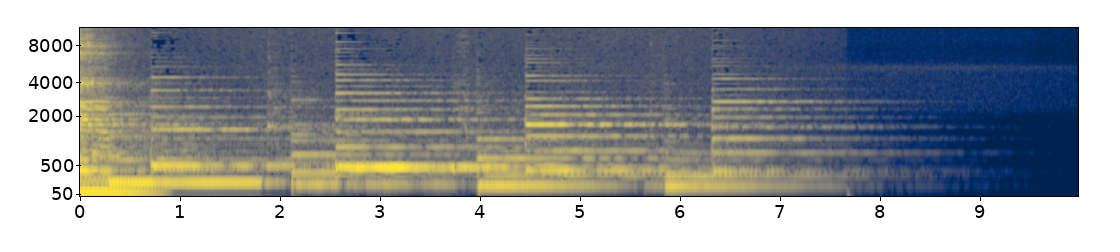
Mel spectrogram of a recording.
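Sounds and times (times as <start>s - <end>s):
plucked guitar notes: 0.0s - 8.0s.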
